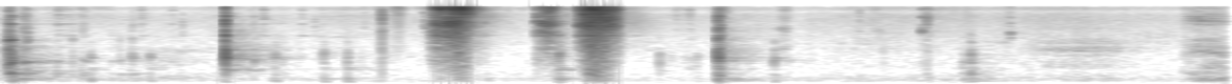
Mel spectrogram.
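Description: A bottle of homemade Saison beer being opened: a few glassy clicks and taps, then two short, loud bursts of fizzing hiss as the gas escapes, followed by softer clinks. No one speaks.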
